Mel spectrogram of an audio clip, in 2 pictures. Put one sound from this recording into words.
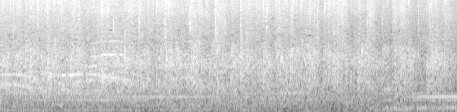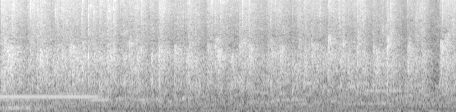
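A crowd claps along in a steady rhythm.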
